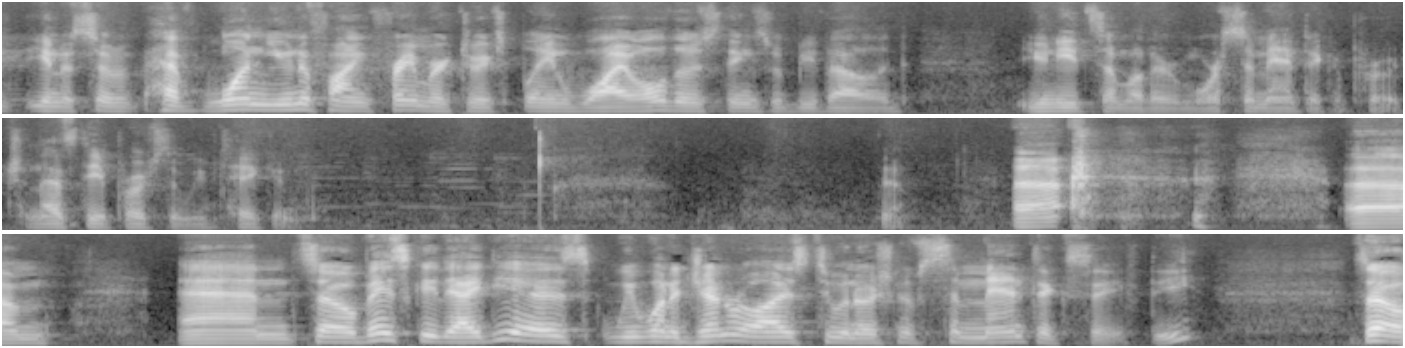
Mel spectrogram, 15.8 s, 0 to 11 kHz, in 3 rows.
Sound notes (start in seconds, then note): 7.0 cell phone ringing; 9.1 chuckles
